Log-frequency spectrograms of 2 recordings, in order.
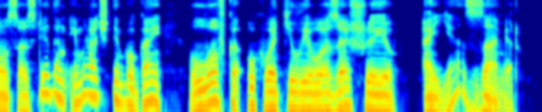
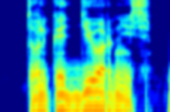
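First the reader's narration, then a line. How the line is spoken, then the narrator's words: Big man's gruff mutter. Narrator (Russian): буркнул бугай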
